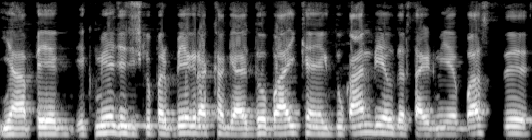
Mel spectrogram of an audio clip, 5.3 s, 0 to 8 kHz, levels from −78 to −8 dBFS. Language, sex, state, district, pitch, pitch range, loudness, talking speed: Hindi, male, Uttar Pradesh, Ghazipur, 145 Hz, 135-155 Hz, -13 LUFS, 280 wpm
